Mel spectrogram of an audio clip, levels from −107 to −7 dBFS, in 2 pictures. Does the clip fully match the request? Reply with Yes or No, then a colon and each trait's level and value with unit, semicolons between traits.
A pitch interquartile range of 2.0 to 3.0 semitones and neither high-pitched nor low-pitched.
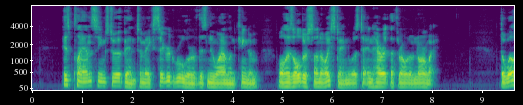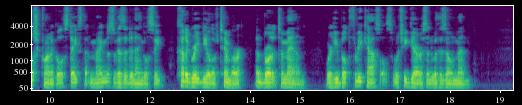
No: narrow, 2.4 semitones; very low, 90 Hz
